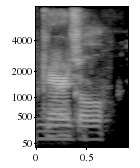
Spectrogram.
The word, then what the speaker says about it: Nurgle: Did you say the son of Nurgal? – Yeah. – Yeah. – That's how it's pronounced in the movie. Son of Nurgle.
